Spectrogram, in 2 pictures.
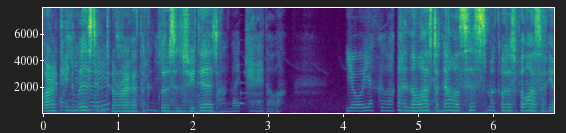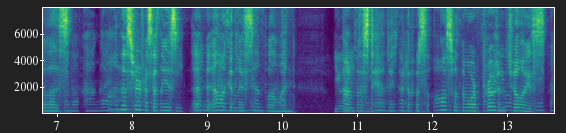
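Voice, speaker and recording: Woman voicing a high-pitched, dignified female ruler. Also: steady tone, a crowd in the background, close to an everyday voice, rough recording. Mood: solemn, thoughtful. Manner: formal, measured, occasional misreadings. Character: calm, dignified female ruler, grave and reflective. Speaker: VTuber streamer. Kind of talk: reading game dialogue aloud.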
